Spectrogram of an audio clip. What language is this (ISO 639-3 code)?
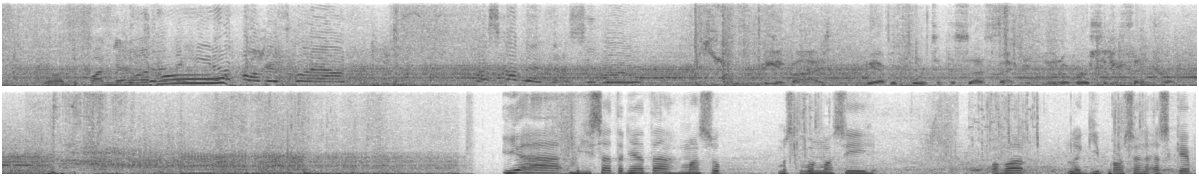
ind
